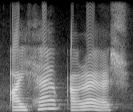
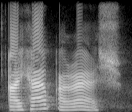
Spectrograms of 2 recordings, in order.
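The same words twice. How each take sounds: The two takes are said the same way.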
